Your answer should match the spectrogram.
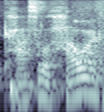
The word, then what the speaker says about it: Castle Howard: Vi kan så, Til Castle Howard hedder.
